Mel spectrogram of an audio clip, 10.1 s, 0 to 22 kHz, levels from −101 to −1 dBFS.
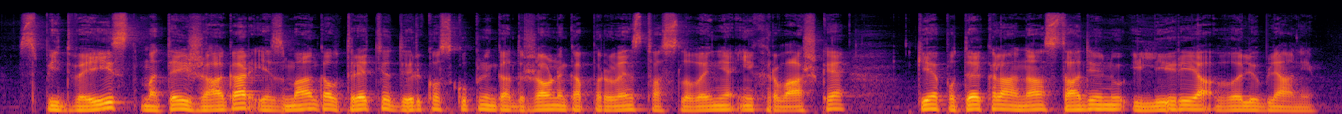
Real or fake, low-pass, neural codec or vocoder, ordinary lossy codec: fake; 14.4 kHz; vocoder, 44.1 kHz, 128 mel bands every 256 samples, BigVGAN v2; none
